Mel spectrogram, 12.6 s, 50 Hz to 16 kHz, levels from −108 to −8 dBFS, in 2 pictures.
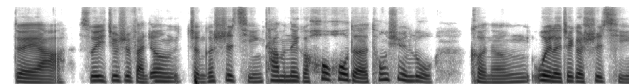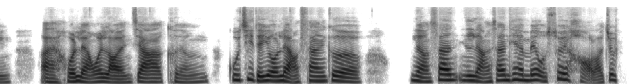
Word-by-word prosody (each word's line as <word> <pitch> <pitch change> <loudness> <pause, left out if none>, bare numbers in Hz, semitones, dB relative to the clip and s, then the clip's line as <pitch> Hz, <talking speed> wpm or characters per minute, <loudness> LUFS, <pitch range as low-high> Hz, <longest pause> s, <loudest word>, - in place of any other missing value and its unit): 对 155 -4 +2
啊， 135 -1 -2 0.2
所 195 - -2
以 200 - +3
就 205 +3 -2
是 200 0 -1
反 175 - -1
正 180 +1 -1
整 160 - +1
个 185 +6 -3
事 215 +3 -2
情， 165 -4 -8
他 200 +1 0
们 195 - -1
那 195 - +1
个 170 -2 -3
厚 275 +9 +3
厚 255 0 +4
的 165 -8 +2
通 250 +10 -3
讯 230 -6 -2
录， 165 -8 -3 0.4
可 160 - -3
能 145 +4 -7
为 215 -2 +5
了 170 -2 +4
这 190 +3 -1
个 170 -2 +1
事 185 +4 -2
情， 140 -3 -9 0.3
唉， 150 -3 0
我 175 - +4
2 165 -5 +3
位 165 +2 +2
老 140 -4 +5
人 135 +2 -2
家， 155 -1 +2
可 165 - -9
能 150 +4 -9 0.2
估 230 - -2
计 250 +3 -1
得 195 -4 +3
有 200 -2 +5
2-3 190 +1 +2
个 180 -7 +2 0.5
2-3 215 +4 +3
2-3 210 0 +1
天 235 -1 +1
没 225 +2 +1
有 205 - 0
睡 255 +7 0
好 - - -5
了， - - -3
就 235 - -3
180 Hz, 240 characters per minute, -23 LUFS, 155-210 Hz, 0.5 s, 为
